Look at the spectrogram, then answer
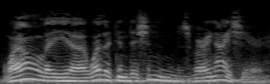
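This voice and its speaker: A man's voice: fairly high pitch, lively intonation, moderate pace, noisy background. A man from Italy appearing as a radio quiz contestant, giving brief, plain answers. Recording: muffled old radio recording with audience.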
